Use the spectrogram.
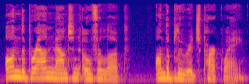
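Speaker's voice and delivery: normal talking voice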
